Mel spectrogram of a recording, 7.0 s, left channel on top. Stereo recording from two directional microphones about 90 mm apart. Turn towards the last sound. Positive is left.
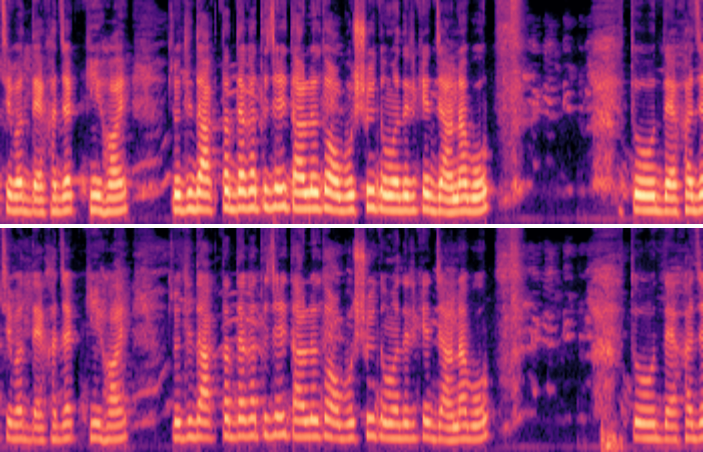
turn(degrees=45)  # may be behind; listen again after turning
